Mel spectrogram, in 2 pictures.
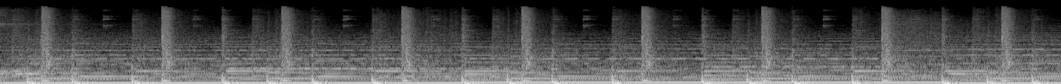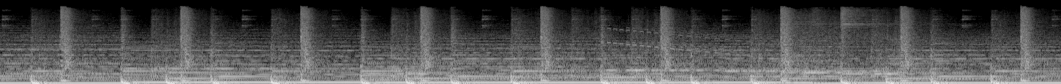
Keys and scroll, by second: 1.3 space, 3.7 space, 4.9 space, 8.0 space, 10.1 space, 12.0 space, 12.5 p, 17.5 ctrl+z, 18.4 ctrl+=, 18.7 space.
